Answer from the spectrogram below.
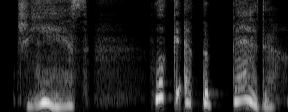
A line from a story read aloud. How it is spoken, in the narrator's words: I gasped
